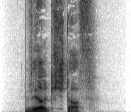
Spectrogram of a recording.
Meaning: active ingredient
- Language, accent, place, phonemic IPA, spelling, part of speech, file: German, Germany, Berlin, /ˈvɪʁkˌʃtɔf/, Wirkstoff, noun, De-Wirkstoff.ogg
